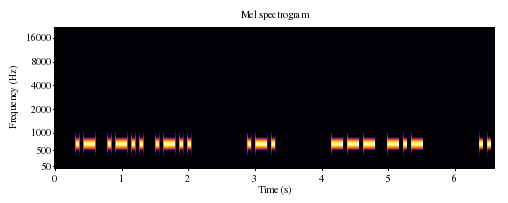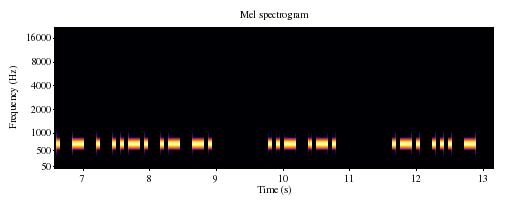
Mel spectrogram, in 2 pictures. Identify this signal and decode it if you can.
Morse code, heard as a keyed tone, about 20 wpm, 700 Hz. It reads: ALL R OK STEFAN UR RST
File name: UK MASTER QSOs TRAINING / 20WPM / UK MASTER QSOs 0015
